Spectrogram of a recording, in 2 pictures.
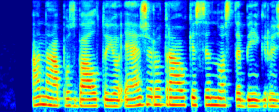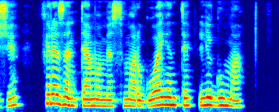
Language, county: Lithuanian, Klaipėda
